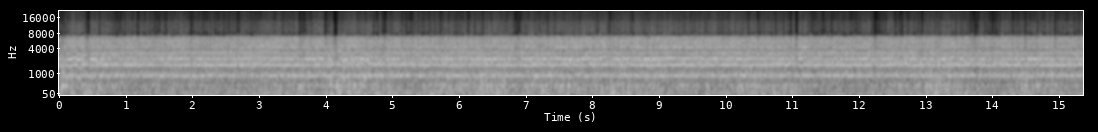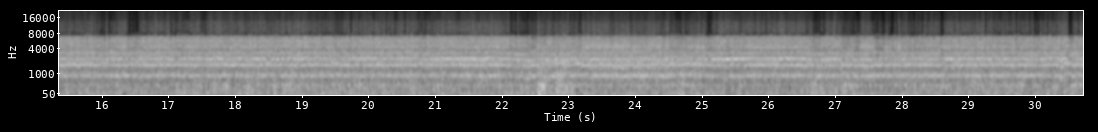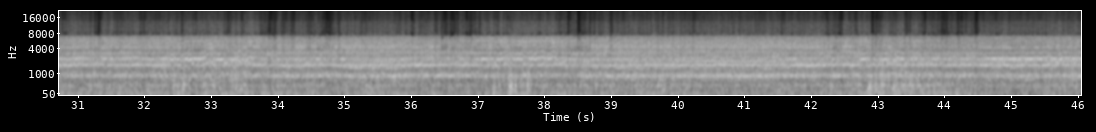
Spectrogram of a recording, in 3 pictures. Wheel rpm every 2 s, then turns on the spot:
230, 230, 230, 230, 230, 230, 230, 230, 240, 230, 220, 230, 220, 220, 230, 230, 220, 220, 230, 210, 210, 230, 220.
none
